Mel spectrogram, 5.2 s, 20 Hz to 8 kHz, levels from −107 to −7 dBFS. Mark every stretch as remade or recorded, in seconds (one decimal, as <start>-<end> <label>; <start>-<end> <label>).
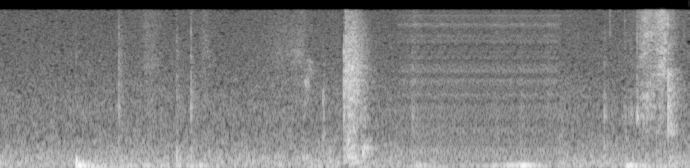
0.0-3.0 recorded; 3.0-4.2 remade; 4.2-5.2 recorded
